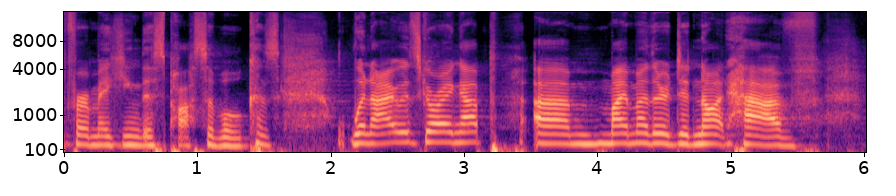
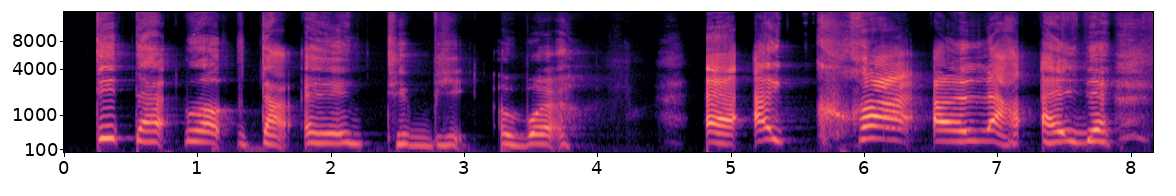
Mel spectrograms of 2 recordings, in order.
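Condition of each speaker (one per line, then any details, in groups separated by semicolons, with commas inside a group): No condition
Cerebral palsy; diplegia, multiple surgeries; diagnosed at age two; speech therapy in childhood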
